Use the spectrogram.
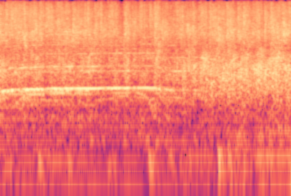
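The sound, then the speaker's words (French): A live audience applauds a band as it takes the stage, with dense, steady clapping at an even, loud level throughout and a faint sustained tone audible underneath. “On les applaudit évidemment.”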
